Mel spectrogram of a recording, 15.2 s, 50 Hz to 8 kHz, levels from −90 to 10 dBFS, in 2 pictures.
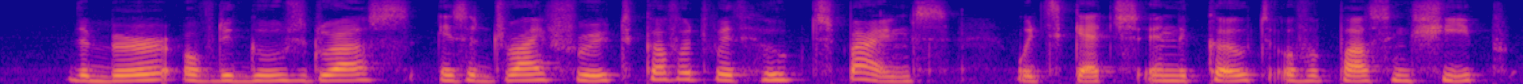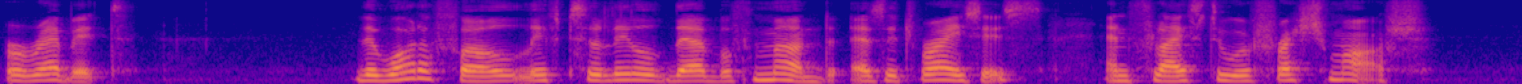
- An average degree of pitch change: No, narrow, 2.0 semitones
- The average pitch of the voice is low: No, high, 190 Hz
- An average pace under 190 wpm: Yes, average, 170 wpm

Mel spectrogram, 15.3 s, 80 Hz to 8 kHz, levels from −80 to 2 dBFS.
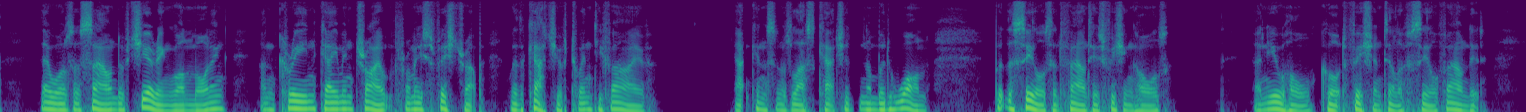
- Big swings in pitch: No, average, 3.6 semitones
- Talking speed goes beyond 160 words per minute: Yes, average, 180 wpm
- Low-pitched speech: Yes, low, 120 Hz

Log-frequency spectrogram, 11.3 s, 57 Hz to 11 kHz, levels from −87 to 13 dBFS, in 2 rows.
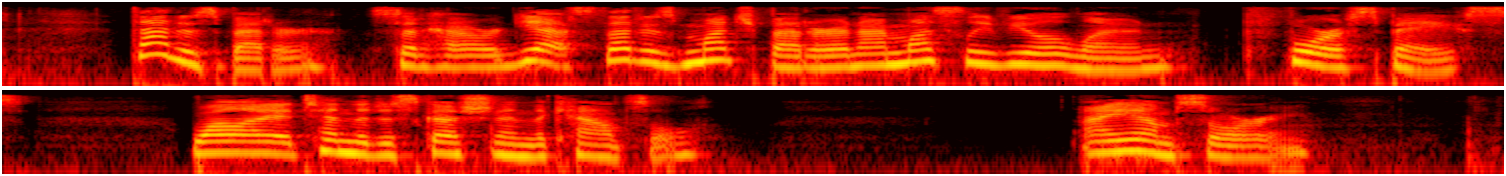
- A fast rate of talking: No, average, 160 wpm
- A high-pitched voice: Yes, high, 210 Hz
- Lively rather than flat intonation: No, average, 3.8 semitones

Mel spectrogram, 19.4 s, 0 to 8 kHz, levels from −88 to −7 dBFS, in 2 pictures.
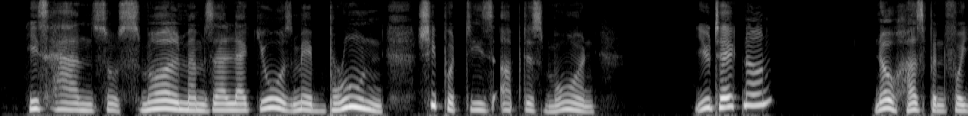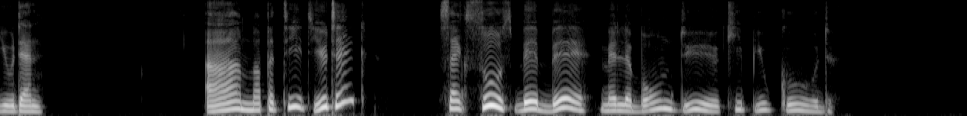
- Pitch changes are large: No, average, 4.7 semitones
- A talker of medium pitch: Yes, medium, 170 Hz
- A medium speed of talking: No, slow, 120 wpm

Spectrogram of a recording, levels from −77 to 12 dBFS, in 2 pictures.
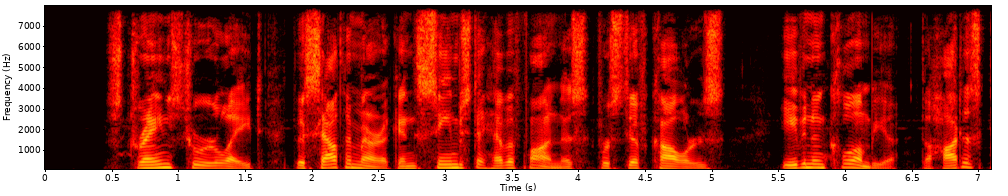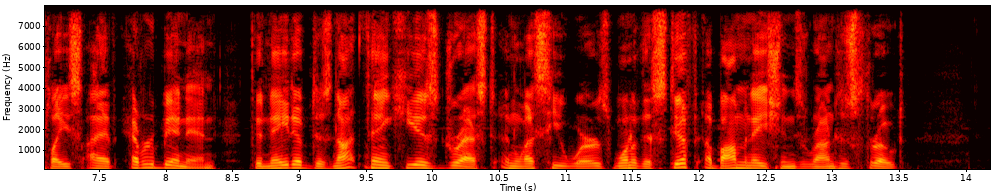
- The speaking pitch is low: Yes, low, 130 Hz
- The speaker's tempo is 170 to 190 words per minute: Yes, average, 185 wpm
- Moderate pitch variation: Yes, average, 5.0 semitones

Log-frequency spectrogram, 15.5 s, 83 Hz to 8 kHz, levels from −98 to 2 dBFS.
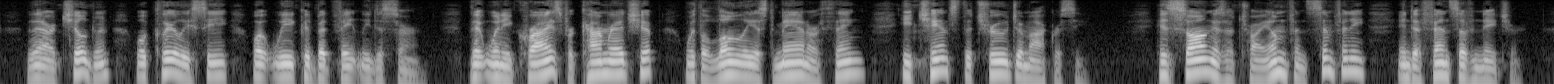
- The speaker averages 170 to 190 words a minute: No, average, 155 wpm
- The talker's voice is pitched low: Yes, low, 125 Hz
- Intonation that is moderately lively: Yes, average, 4.5 semitones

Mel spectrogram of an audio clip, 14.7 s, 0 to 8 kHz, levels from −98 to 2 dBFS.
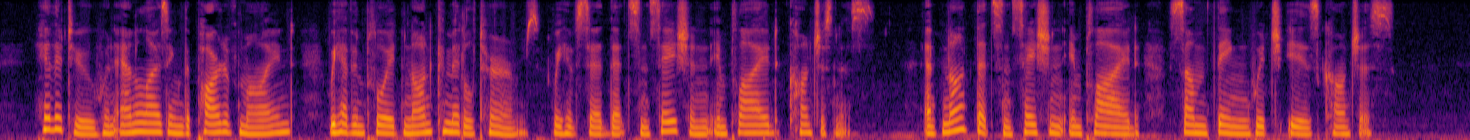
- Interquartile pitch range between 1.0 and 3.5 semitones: Yes, average, 3.0 semitones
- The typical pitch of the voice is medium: Yes, medium, 160 Hz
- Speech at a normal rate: No, slow, 120 wpm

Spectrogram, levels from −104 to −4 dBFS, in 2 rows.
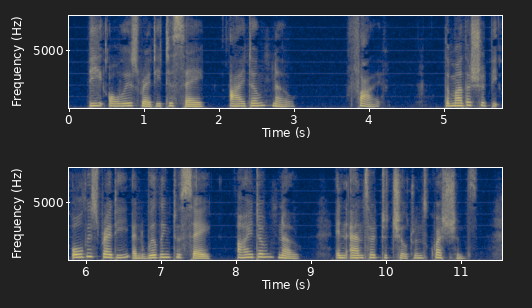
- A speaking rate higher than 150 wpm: No, average, 140 wpm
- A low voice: No, high, 215 Hz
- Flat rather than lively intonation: No, average, 4.1 semitones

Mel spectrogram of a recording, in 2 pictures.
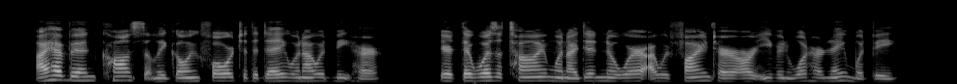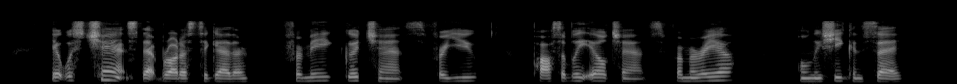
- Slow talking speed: No, average, 180 wpm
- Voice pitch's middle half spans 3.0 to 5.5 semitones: No, narrow, 2.6 semitones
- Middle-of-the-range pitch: Yes, medium, 160 Hz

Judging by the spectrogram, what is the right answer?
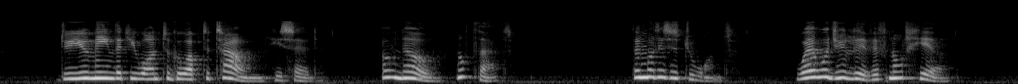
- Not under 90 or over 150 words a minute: No, average, 175 wpm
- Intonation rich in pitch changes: Yes, wide, 7.4 semitones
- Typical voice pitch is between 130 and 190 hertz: No, very high, 265 Hz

